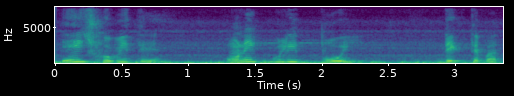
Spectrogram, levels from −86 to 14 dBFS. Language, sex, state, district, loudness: Bengali, male, West Bengal, Jhargram, -15 LUFS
